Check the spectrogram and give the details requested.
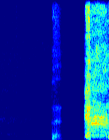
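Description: A brief soft throat sound, then a single loud, harsh cough burst from an adult in a quiet room.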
